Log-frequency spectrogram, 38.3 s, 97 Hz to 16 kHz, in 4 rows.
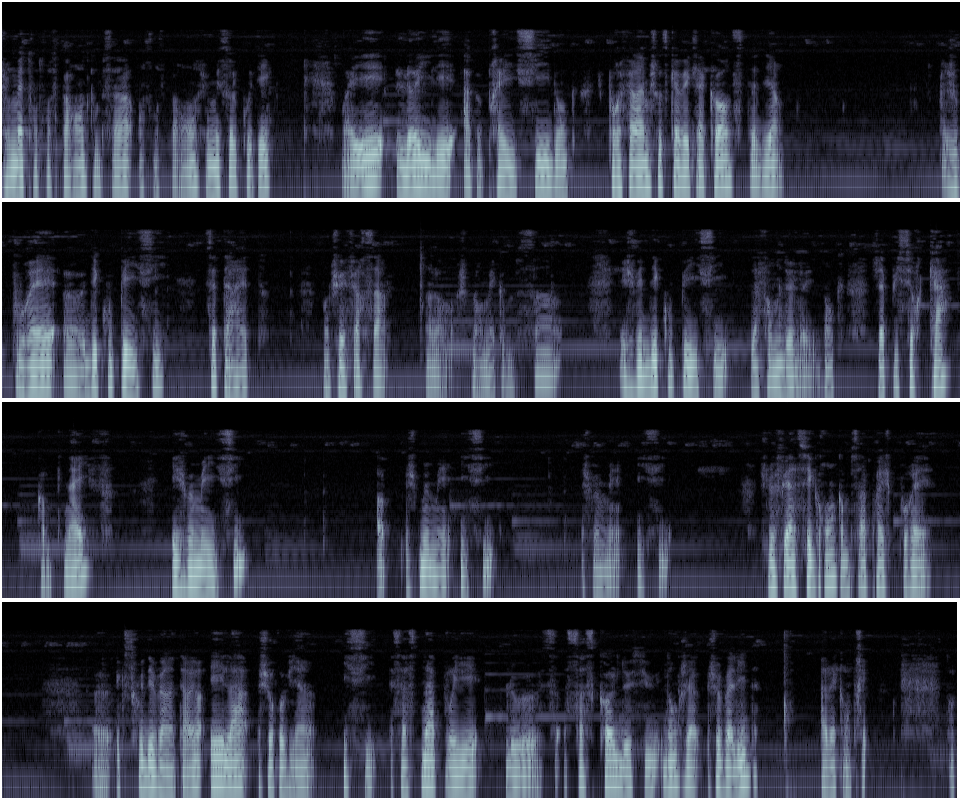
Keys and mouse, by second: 0.0 click, 1.7 KP_3, 3.8 shift+middle click, 11.9 click, 12.5 click, 15.0 click, 19.1 k.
